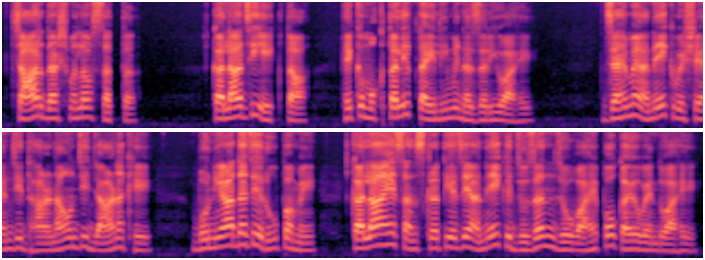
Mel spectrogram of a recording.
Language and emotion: Sindhi, neutral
